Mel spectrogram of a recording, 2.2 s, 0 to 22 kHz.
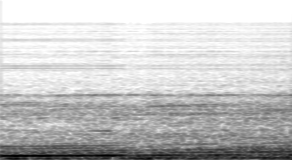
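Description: Toyota Tacoma's 3.5-litre V6 pulling in second gear under acceleration, heard inside the cab as a steady low drone over road rumble. The drone eases about a second in.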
